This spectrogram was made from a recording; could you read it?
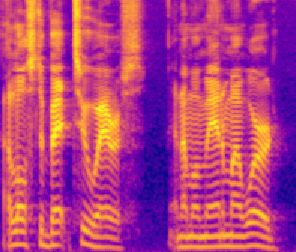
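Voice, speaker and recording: Bright-voiced, gruff army sergeant played by a man. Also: medium pitch, fairly even intonation, fairly quick, lightly acted. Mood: plain-spoken. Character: gruff, plain-spoken honourable army sergeant. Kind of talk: audio drama acting.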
